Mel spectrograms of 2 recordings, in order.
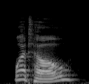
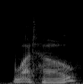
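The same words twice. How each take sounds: First: Bright, loud, high "What ho?"; breezy cheerful hail; hearty greeting. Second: "What ho?" softer, level and listless; limp, deflated reply; dejected echo. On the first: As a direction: fling out "What ho" with a rising lift. Bertie greets Gussie heartily. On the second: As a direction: mumble "What ho" back without any spirit. Gussie answers dejectedly. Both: Acted.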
